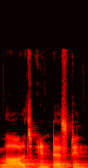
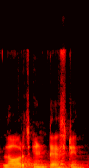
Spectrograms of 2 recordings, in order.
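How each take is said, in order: The two takes are said the same way.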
